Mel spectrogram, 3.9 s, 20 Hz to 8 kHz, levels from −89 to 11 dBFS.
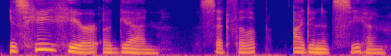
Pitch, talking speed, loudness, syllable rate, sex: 165 Hz, 155 wpm, -17 LUFS, 4.4 syllables/s, female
